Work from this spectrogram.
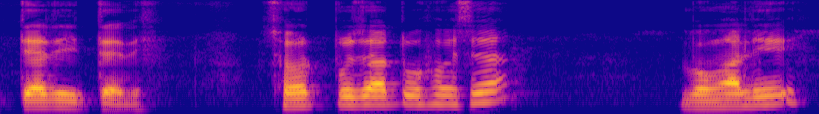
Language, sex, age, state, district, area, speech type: Assamese, male, 60+, Assam, Dhemaji, rural, spontaneous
